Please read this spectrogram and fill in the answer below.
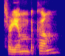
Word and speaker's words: tryaṃbakaṃ: So the first word is tryaṃbakaṃ. Tryaṃbakaṃ is the correct pronunciation, not tryaṃbakaṃ. So it's tryaṃbakaṃ like a tree. Think of a tree, you know, like a tall wooden plant, not tri. So tryaṃbakaṃ, the three-eyed Lord.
